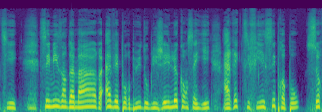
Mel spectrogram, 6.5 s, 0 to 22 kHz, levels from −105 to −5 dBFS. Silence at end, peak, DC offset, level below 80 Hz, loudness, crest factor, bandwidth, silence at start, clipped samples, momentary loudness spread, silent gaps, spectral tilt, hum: 0.05 s; 0 dBFS; under 0.1%; -38 dBFS; -16 LUFS; 16 dB; 12 kHz; 0.05 s; under 0.1%; 9 LU; none; -7 dB/octave; none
